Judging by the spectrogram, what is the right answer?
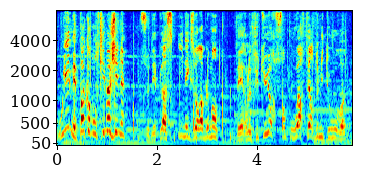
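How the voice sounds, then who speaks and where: Man as a high-voiced, chatty fantasy adventurer. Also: very animated, normal speed. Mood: musing. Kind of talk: comedic fantasy audio drama. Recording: music playing behind the voice. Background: music.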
